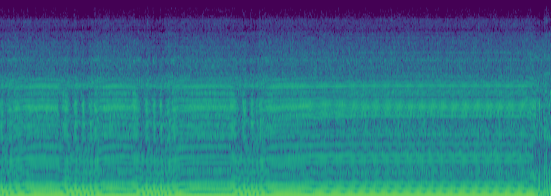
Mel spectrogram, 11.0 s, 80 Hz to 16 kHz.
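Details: Bolens MTD BL-160 25cc two-stroke trimmer after carburetor clean and hi-lo mixture screw adjustment, choke off: blips up and down a few times, then holds a clean, steady high buzz without stumbling at full throttle; runs healthy.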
